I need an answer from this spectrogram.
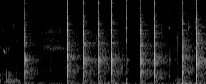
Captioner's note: metal hammering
